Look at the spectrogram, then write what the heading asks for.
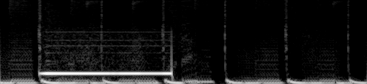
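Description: A telephone ringback tone sounds on the line of a radio call-in quiz: one long, steady mid-pitched tone holds for about a second over a rhythmic music bed with regular punchy beats.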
